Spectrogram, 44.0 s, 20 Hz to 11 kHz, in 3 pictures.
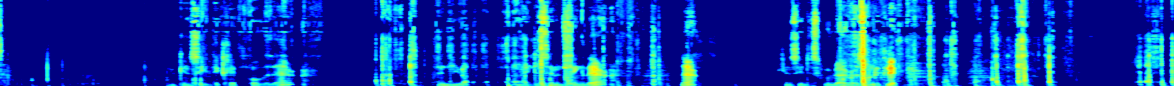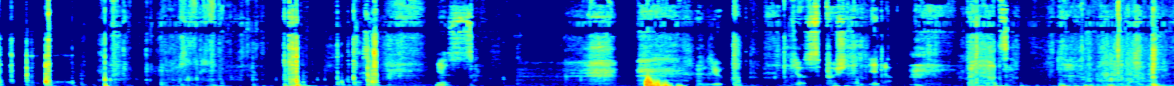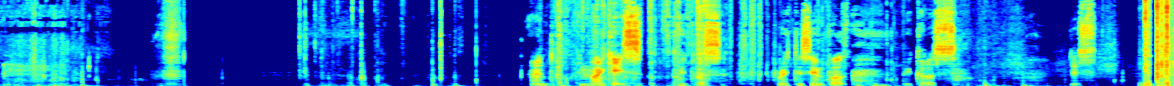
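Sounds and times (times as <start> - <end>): plastic knocks and scrapes: 4.6 - 8.4.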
